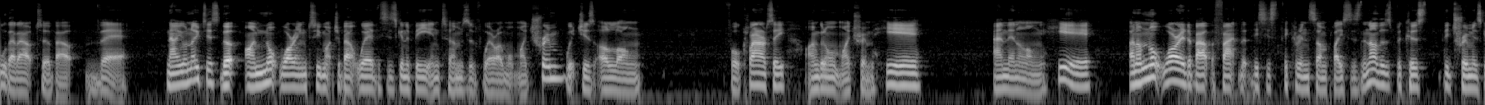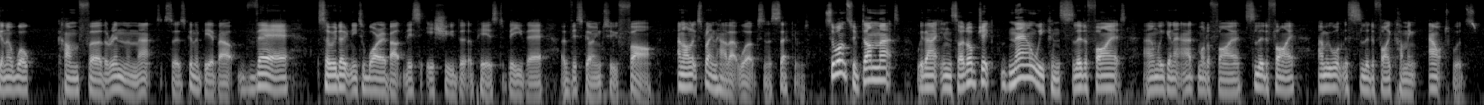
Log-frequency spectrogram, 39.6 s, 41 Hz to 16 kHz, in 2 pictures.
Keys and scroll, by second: 16.4 ctrl+z, 16.8 ctrl+z, 18.6 ctrl+z, 28.2 ctrl+z, 29.0 ctrl+z, 29.4 Tab, 29.9 Tab, 30.1 Tab, 31.5 Tab, 31.5 shift+z, 32.4 shift+z, 33.1 shift+z.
